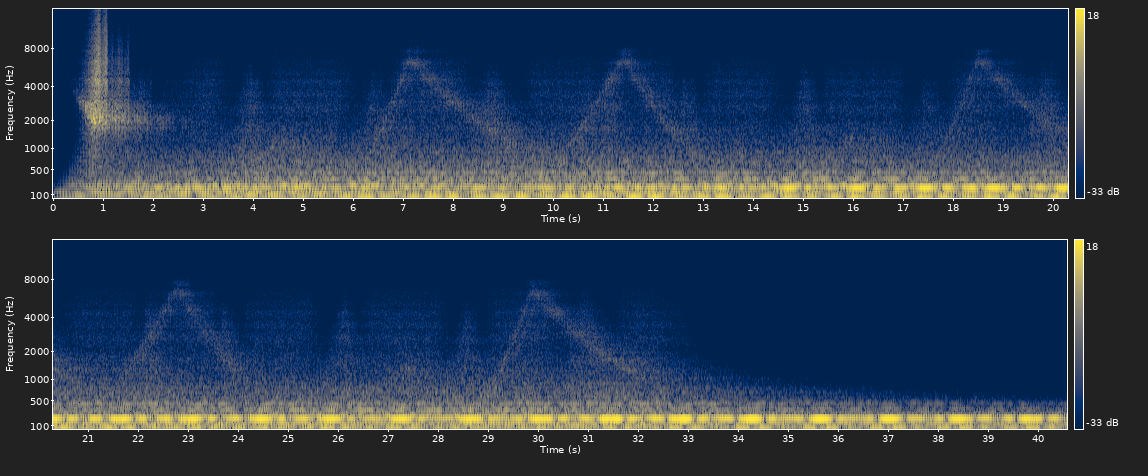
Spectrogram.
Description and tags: Alien UFO Spaceship Cruising Sound Effect.
Hope this helps you out in your journey of video making.
Download full pack at:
